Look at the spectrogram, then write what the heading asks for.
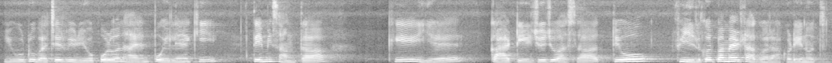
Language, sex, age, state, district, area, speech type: Goan Konkani, female, 18-30, Goa, Canacona, rural, spontaneous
